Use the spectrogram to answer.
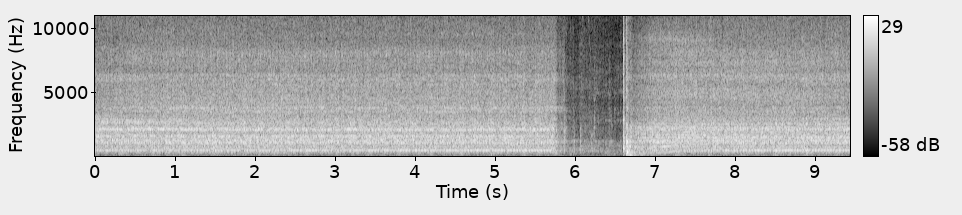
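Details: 1978 Wheel Horse C-121 garden tractor on jump box: steady fast starter cranking with a brief pause, never catches; power reaches the coil but no spark output, cause unknown.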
